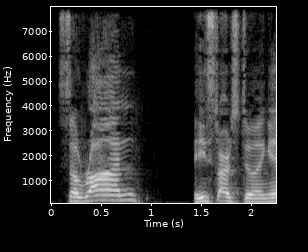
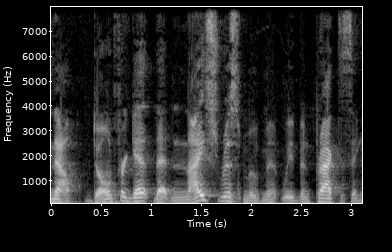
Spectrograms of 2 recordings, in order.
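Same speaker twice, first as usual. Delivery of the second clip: ordinary talk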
